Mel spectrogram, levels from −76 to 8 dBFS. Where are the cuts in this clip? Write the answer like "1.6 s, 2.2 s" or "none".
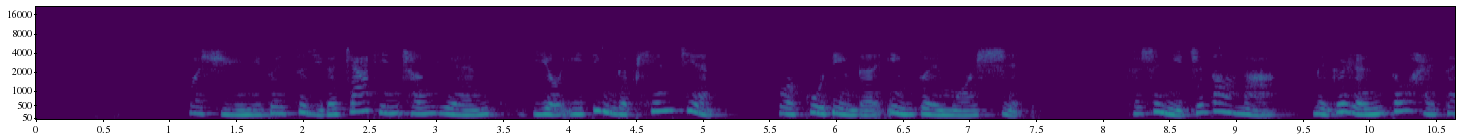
9.4 s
